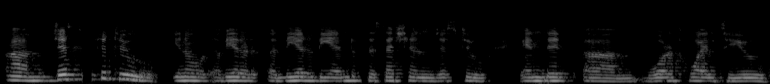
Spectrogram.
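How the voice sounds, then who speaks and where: Woman, low voice, mellow, polite moderator, online meeting. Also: steady tone, measured pace, clean tone, dull audio. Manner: polite, wrapping up. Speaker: session moderator.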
